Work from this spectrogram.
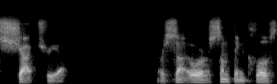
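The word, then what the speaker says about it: Kshatriya: the the shot trios right spelt um it's pronounced chatria but it's it's spelt like k-s-h-a t-r-i-y-a like that's but it's pronounced chatria or some or something close to that right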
